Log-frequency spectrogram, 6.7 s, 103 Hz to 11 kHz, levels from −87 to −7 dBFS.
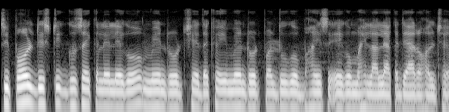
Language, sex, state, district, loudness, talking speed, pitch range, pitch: Maithili, male, Bihar, Supaul, -18 LUFS, 215 wpm, 115-125 Hz, 120 Hz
